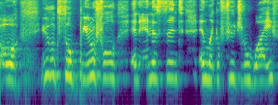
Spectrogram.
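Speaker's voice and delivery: mock gushing laid on thick, high and loud. Retelling a message from one guy: imitating a gushing flatterer. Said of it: "that one guy was like".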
